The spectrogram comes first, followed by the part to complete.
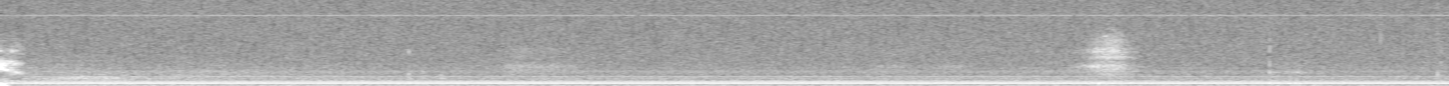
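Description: Faint, steady electrical hum from powered bench electronics, made of several steady mid-range tones. A soft brief puff, like a breath, comes about eight seconds in.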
